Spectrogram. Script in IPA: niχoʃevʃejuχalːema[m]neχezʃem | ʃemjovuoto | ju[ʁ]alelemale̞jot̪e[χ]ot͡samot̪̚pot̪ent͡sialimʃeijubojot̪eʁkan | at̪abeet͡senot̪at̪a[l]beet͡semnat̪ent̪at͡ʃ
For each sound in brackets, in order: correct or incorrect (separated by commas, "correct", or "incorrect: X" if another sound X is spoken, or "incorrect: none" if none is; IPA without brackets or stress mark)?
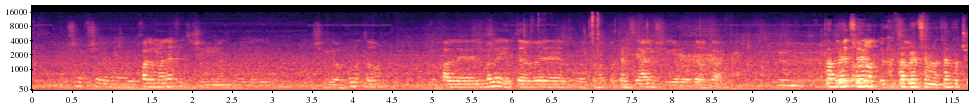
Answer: incorrect: none, incorrect: χ, incorrect: ʁ, incorrect: none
